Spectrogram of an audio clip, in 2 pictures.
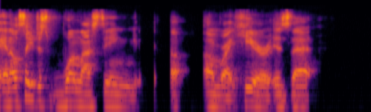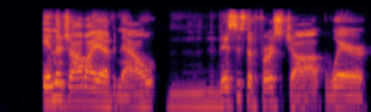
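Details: Adult man, a self-identified person who stutters, speaking in a webinar on stuttering at work; word repetitions and filler words are heard; stuttering.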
